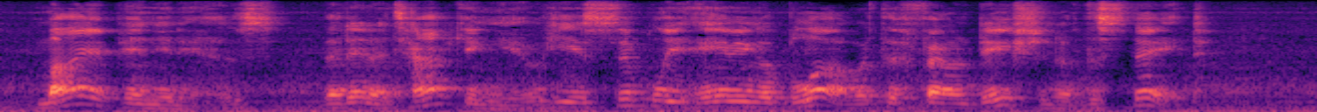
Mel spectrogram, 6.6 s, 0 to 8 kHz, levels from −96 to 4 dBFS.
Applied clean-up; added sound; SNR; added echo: none; none; none; none.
